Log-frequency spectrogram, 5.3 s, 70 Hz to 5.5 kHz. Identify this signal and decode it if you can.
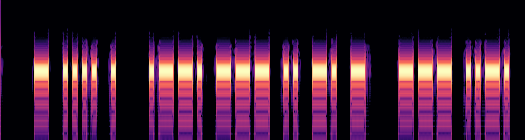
Morse code, heard as a keyed tone, about 25 wpm, 600 Hz. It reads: THE POINT OF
